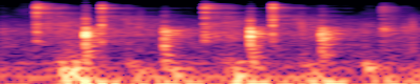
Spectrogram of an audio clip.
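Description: Table tennis rally: the ball's sharp ticks off paddle rubber and table, one after another at several a second.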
